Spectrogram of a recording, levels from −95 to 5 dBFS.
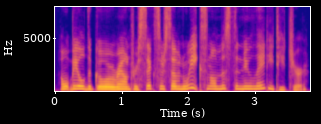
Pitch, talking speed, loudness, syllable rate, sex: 250 Hz, 295 wpm, -15 LUFS, 6.6 syllables/s, female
